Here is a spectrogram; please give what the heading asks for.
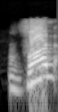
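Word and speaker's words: one: अब बताओ, वन eyed girl, इसको अब ये नहीं कि ओ के हिसाब से आपने एन लगा दिया। हाउ डू we pronounce it? इसको वन बोलते हैं, वन। वन जंगल, वन।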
